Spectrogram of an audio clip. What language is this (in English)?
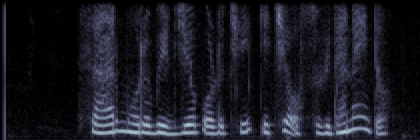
Odia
